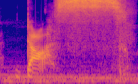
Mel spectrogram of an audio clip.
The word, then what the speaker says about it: DOS: PCs ran off of an operating system called MSDOSS prior to Windows 95, pronounced DOSS.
